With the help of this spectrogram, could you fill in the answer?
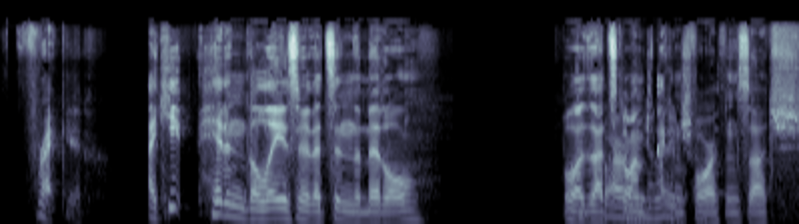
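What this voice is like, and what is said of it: Usual voice. Nothing is said of it.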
